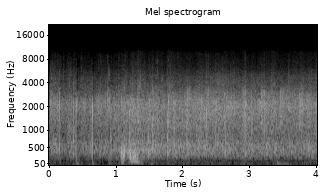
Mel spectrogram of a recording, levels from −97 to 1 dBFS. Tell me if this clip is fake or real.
real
